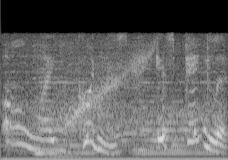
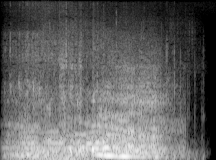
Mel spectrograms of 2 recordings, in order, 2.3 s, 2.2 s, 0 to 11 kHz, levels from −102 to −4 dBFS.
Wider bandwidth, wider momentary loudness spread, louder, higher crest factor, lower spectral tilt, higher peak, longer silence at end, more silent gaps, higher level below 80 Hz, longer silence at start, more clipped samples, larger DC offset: second, 5.4 kHz vs 6 kHz; second, 3 LU vs 12 LU; second, -28 LUFS vs -16 LUFS; about the same, 14 dB vs 16 dB; second, -5.5 dB/octave vs -10 dB/octave; second, -14 dBFS vs 0 dBFS; second, 0 s vs 0.3 s; neither; second, -58 dBFS vs -28 dBFS; about the same, 0 s vs 0 s; neither; first, 0.8% vs under 0.1%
